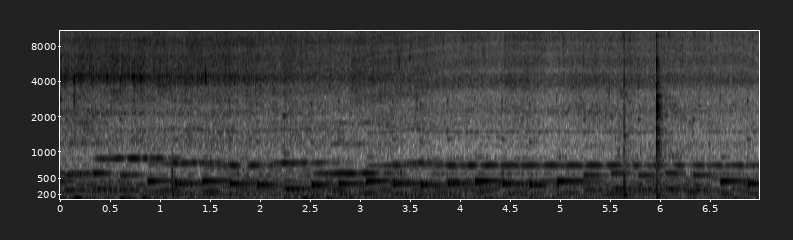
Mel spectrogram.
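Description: Ground spice paste with galangal and kaffir lime leaves sizzling in hot oil in a steel wok while a metal spatula stirs it. There is one sharp clink about six seconds in. Background music with a simple melody runs under it.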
